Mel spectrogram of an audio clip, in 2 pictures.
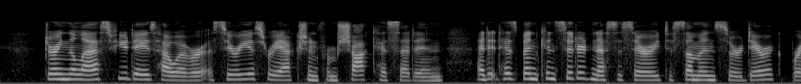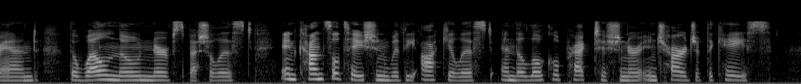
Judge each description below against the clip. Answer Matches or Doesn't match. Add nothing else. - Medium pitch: Doesn't match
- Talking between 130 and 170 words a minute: Matches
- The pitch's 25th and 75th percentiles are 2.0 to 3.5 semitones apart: Matches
